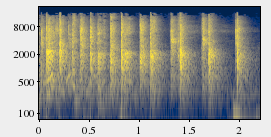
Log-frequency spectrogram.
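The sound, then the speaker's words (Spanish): Sharp, distinct handclaps from a small studio audience greet a guest on a Spanish entertainment show, coming as many crisp, fairly regular slaps with short gaps between them. “¡Dale un aplauso a Antonio!”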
